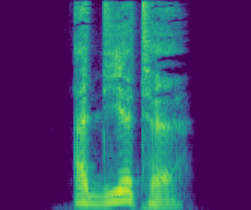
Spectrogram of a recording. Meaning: inflection of addieren: 1. first/third-person singular preterite 2. first/third-person singular subjunctive II
- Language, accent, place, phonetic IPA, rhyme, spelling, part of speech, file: German, Germany, Berlin, [aˈdiːɐ̯tə], -iːɐ̯tə, addierte, adjective / verb, De-addierte.ogg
